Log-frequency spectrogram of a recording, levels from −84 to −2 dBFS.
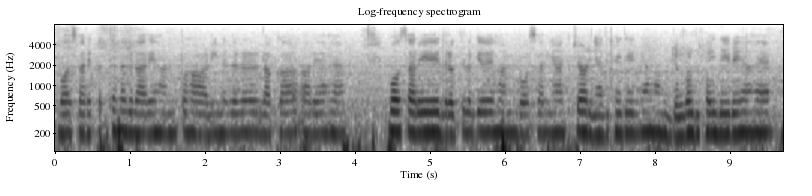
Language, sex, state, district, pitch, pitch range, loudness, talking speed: Punjabi, female, Punjab, Fazilka, 195 Hz, 125-200 Hz, -20 LUFS, 190 wpm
